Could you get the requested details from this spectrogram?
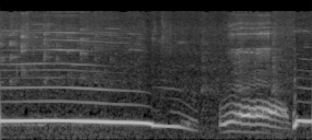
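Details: Barbary dove of the Indonesian puter pelung variety, kept by its owner: one long even hooting note sliding downward, a short pause, then a wavering gurgled phrase and the start of another note.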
